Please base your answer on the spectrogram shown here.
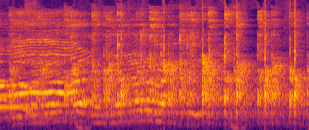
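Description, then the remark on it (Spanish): Audience applause for a guest being introduced, a lawyer and specialist in human rights and the protection of women: a dense, steady patter of many hands clapping for a couple of seconds, mixed with a wash of cheering crowd voices. “Hemos un aplauso.”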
